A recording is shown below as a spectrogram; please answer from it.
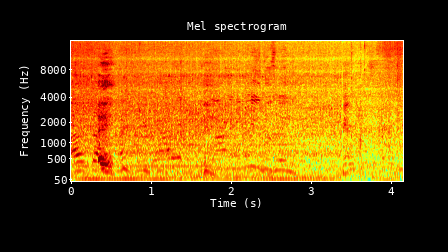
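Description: Low rumble of a motor vehicle nearby, with faint voices in the background; the rumble stops about three and a half seconds in.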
